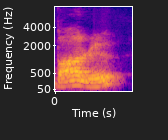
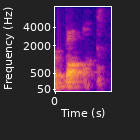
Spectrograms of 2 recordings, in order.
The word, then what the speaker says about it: ball: so here you have baru which would be more like a japanese pronunciation so instead of r u you want a l soccer ball so p-a-l-l very good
